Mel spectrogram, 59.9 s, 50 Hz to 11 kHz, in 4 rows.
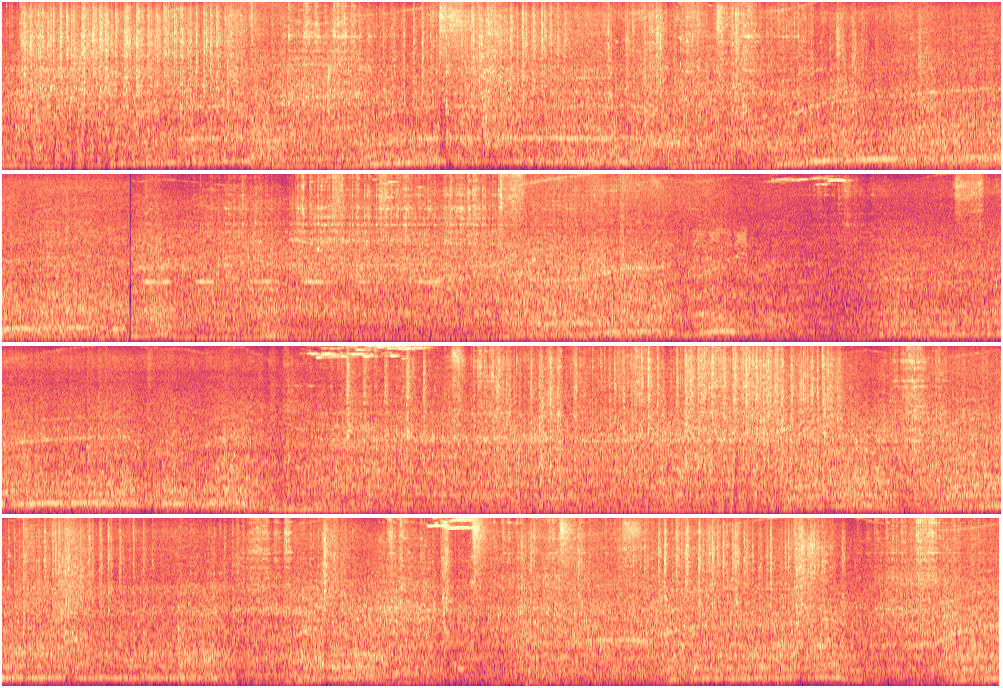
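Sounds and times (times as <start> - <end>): arm and cart knocking: 0.0 - 14.4, 34.1 - 59.9
diesel engine revving: 0.0 - 59.9.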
